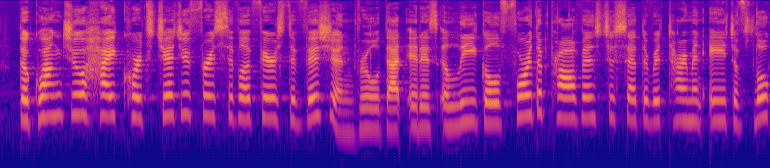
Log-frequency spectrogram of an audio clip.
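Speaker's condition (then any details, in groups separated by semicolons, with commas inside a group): No condition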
